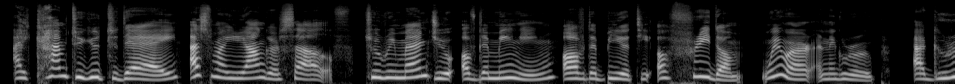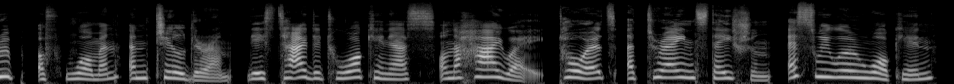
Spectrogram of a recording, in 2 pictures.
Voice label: polish child voiceover english recording locutora infantil polaca ingles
